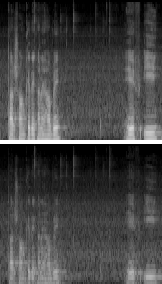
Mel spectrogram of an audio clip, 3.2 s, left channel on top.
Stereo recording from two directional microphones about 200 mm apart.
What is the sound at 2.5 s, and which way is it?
Speech, 40° left (ahead or behind).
